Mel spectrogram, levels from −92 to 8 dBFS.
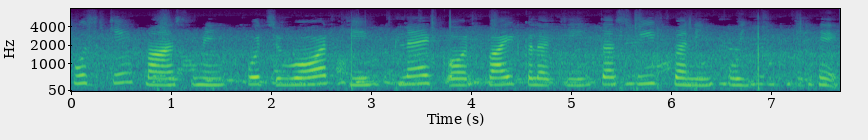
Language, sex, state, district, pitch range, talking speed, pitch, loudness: Hindi, female, Madhya Pradesh, Dhar, 235-285 Hz, 115 wpm, 250 Hz, -17 LUFS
